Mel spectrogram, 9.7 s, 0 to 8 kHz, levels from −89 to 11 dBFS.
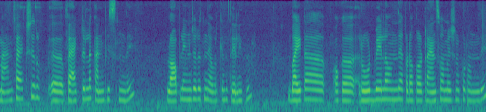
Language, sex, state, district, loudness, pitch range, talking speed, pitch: Telugu, female, Andhra Pradesh, Visakhapatnam, -19 LUFS, 210-235 Hz, 110 wpm, 220 Hz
